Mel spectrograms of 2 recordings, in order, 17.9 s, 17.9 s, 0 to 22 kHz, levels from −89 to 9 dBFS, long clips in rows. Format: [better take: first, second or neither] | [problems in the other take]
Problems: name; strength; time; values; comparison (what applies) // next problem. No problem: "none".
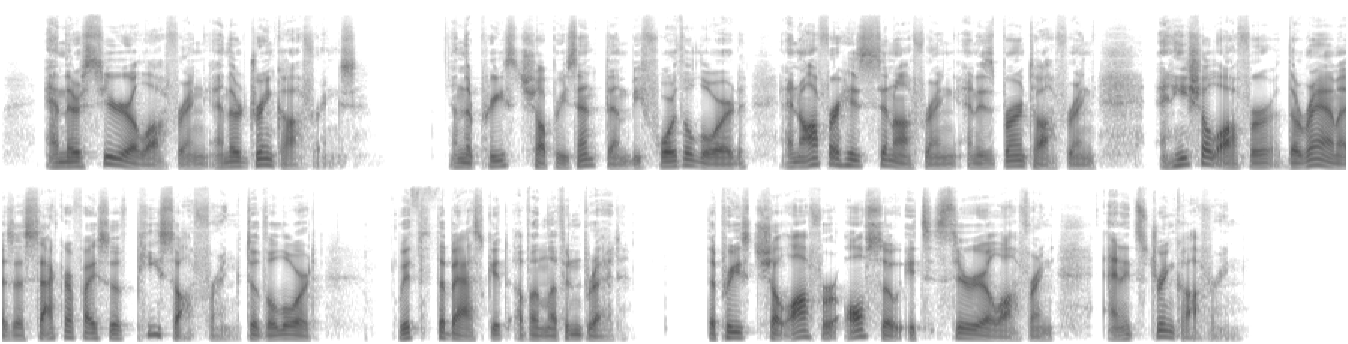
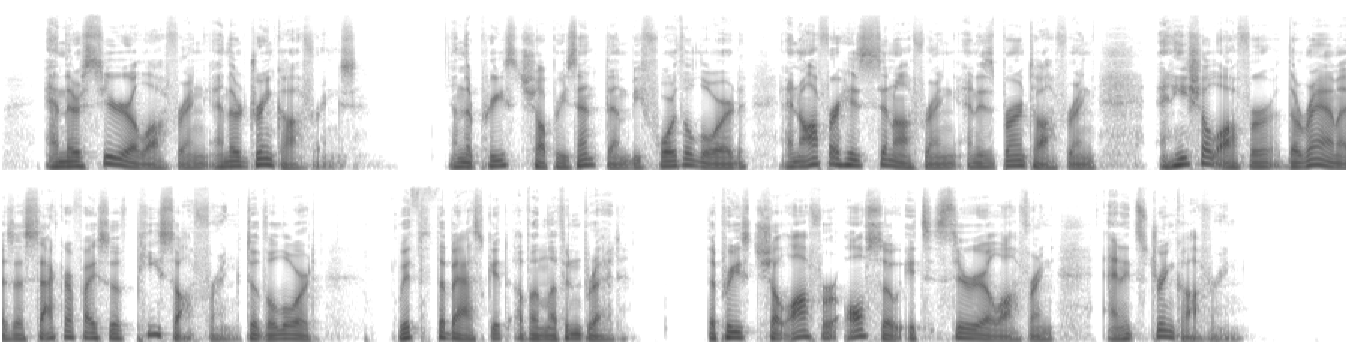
second | thin; somewhat; fading below 350 Hz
